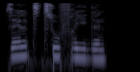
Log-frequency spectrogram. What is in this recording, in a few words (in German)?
"selbstzufrieden", German; adjectives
